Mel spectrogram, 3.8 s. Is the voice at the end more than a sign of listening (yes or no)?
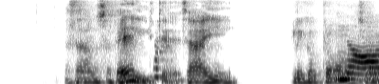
yes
